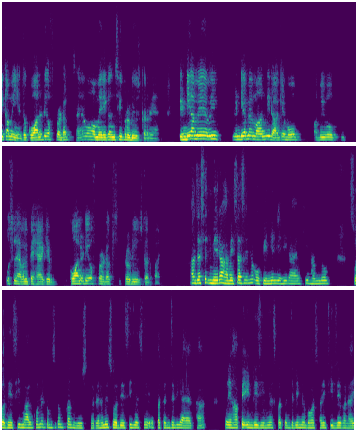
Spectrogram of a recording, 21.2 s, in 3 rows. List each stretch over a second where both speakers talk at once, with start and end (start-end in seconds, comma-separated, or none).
none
